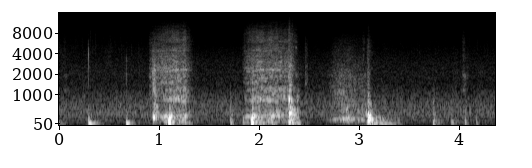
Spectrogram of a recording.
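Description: A metal drawer scrapes as it slides open.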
